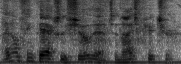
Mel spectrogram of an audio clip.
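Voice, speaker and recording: A man's voice: mid-range voice, expressive, darkish tone, slight background noise, poor audio. A man reading a children's picture book aloud in a storytelling style, with chatty asides to his listeners. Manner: chatty, pauses to comment on pictures and question listeners.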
